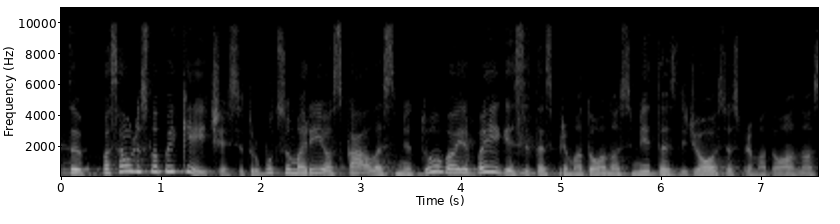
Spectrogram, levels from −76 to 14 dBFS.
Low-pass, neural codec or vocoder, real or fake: 9.9 kHz; vocoder, 44.1 kHz, 128 mel bands every 512 samples, BigVGAN v2; fake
